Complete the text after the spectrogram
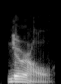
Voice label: "neural", American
